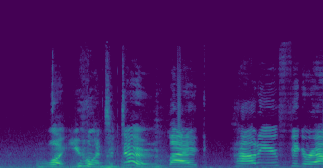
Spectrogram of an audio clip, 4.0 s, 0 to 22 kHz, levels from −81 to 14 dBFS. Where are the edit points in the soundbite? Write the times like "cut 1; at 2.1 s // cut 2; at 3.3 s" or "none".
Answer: cut 1; at 2.1 s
